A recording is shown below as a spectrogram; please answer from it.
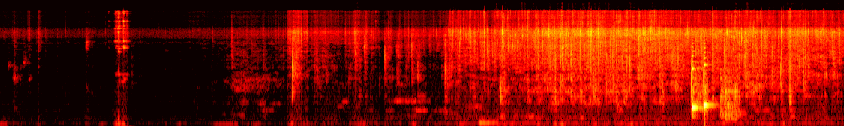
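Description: Dough frying in oil in a pan, a faint hissing sizzle that starts softly and builds to a steady crackle, with a couple of brief sharp clinks near the end.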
